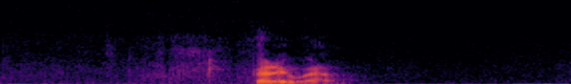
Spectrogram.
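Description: A man speaks briefly and clearly nearby.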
